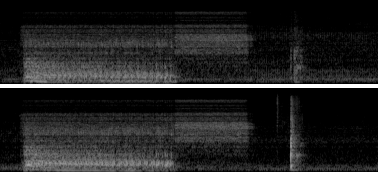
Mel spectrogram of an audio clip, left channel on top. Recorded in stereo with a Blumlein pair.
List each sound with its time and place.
0.2 s a drill: 5° right, 9.5 m
2.8 s a splash: 40° right, 1.8 m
